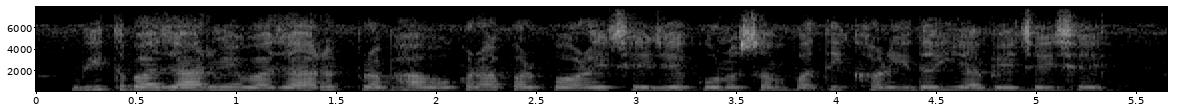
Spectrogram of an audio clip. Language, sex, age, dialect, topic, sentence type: Maithili, female, 25-30, Eastern / Thethi, banking, statement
